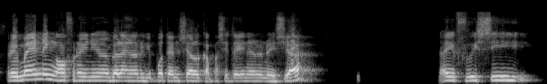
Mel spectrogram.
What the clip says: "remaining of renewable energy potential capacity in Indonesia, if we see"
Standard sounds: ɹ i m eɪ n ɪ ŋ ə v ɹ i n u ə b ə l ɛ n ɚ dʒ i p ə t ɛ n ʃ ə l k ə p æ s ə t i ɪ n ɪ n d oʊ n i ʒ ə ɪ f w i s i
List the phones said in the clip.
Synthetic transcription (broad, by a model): ɹ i m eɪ n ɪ ŋ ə f ɹ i n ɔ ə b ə l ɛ n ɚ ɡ i p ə t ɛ n s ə l k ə p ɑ s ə t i ɪ n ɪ n d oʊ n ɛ s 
